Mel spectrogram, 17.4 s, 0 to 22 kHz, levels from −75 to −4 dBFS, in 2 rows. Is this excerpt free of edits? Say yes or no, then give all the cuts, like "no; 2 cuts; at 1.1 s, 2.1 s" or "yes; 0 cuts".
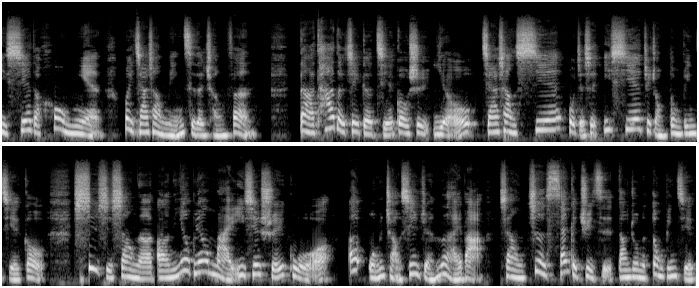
no; 1 cut; at 10.6 s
